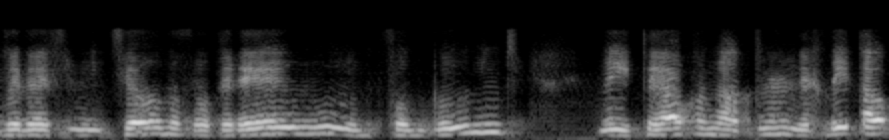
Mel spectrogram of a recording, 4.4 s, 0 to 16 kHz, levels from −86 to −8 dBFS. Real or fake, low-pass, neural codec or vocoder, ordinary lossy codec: fake; 7.2 kHz; codec, 16 kHz, 0.5 kbps, FreqCodec, smaller model; none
